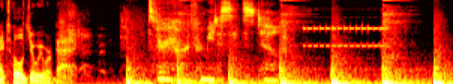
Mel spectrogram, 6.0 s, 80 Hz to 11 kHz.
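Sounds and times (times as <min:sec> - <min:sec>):
speech: 0:00.0 - 0:04.6
laughter: 0:00.6 - 0:01.9
cell phone ringing: 0:03.8 - 0:05.8.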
